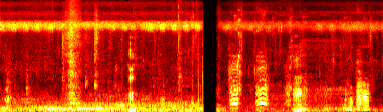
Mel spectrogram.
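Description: Pigs on a Filipino farm give several grunts and short squeals in bursts, moderately close, over a steady whine of crickets and insects.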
